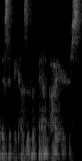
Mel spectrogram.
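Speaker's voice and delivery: very quiet, hushed whisper. Voicing Geth, who leans in to ask a question, whispering. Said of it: "Geth is gonna lean in and whisper".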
